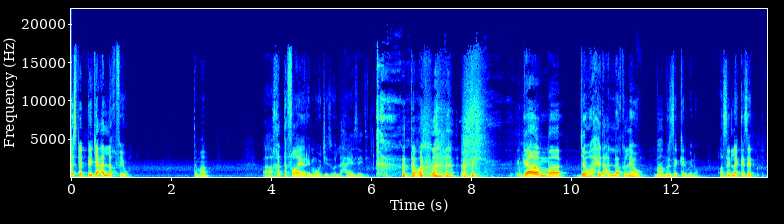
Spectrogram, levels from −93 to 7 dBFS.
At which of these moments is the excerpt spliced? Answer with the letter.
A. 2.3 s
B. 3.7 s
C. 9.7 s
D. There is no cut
C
